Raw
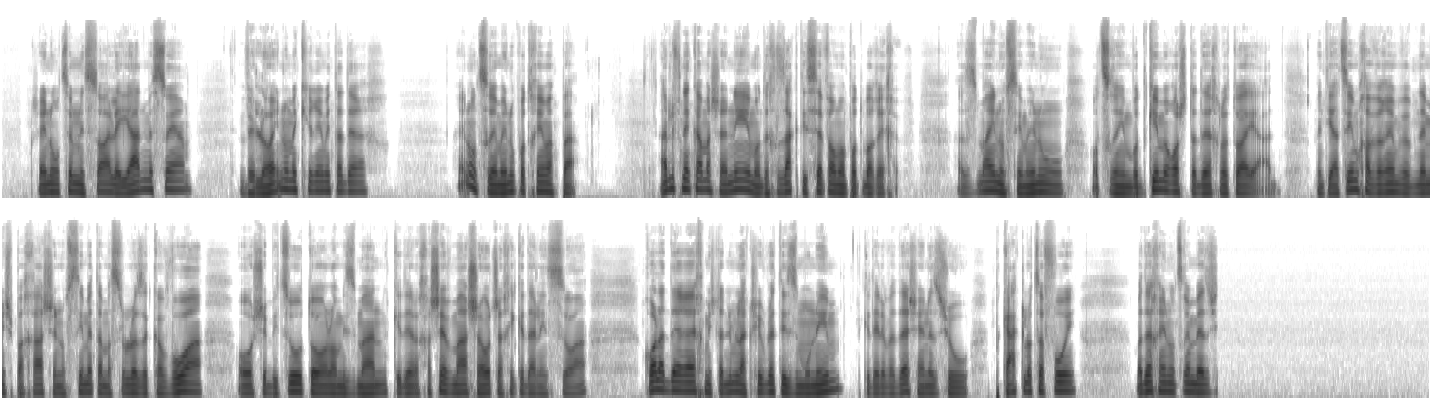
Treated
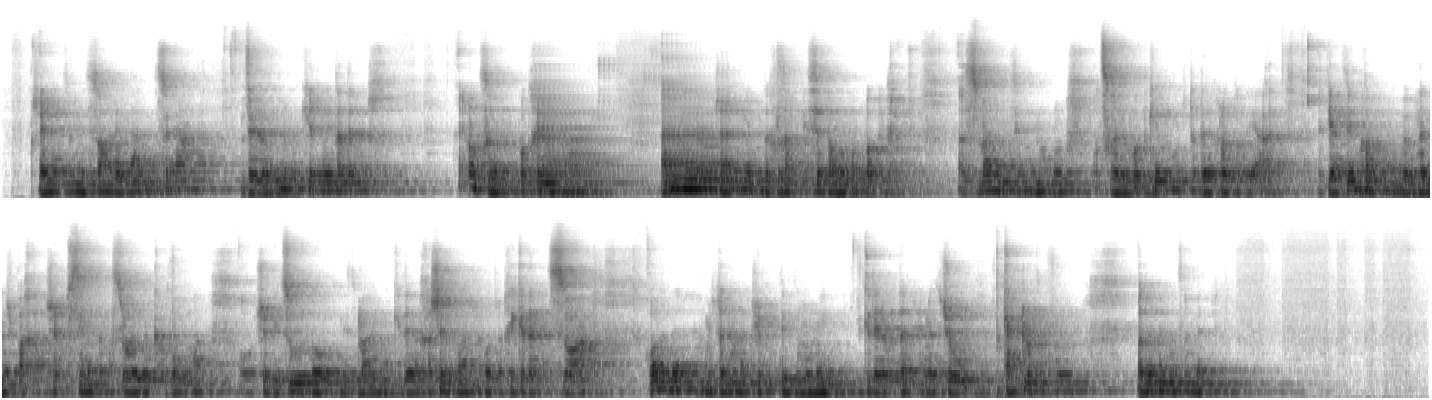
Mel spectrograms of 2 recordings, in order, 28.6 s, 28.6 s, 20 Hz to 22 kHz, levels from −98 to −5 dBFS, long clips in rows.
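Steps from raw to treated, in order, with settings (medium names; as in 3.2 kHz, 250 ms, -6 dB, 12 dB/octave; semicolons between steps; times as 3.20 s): low-pass that closes with the level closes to 360 Hz, closed at -24.5 dBFS; bass shelf 400 Hz -6 dB; comb 6.7 ms, depth 82%; trance gate ".x.xxx..xxxxx.x." 164 bpm -12 dB; 5.27–7.27 s: flutter echo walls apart 8.3 m, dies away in 1 s; reverberation RT60 1.4 s, pre-delay 7 ms, DRR -1 dB; trim +5.5 dB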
